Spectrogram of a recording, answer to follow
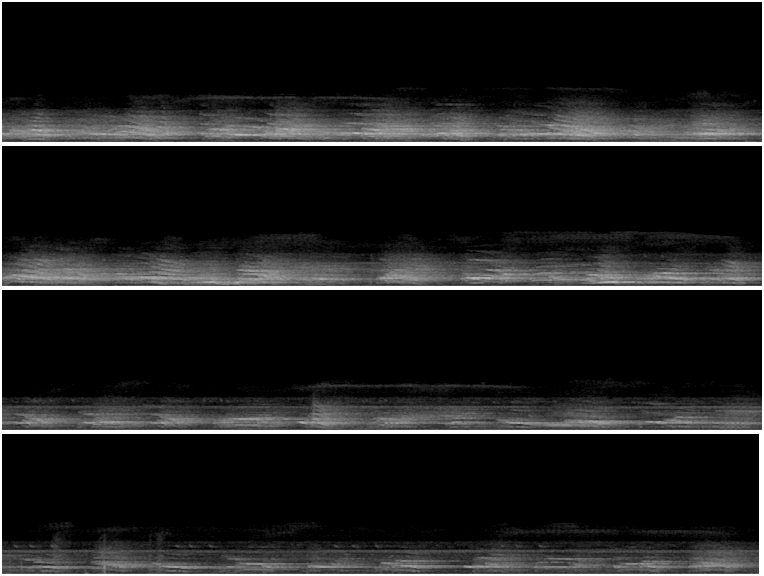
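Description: A chorus of tropical forest birds, many calling at once in short, overlapping, mostly falling notes, a little weaker in the second half.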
